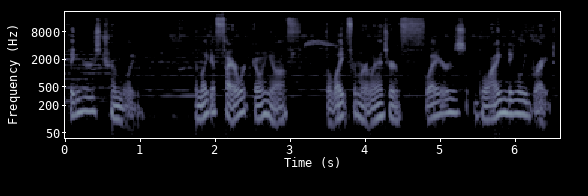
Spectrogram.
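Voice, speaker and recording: A man streaming a role-playing game, reading its text aloud with expressive narration and quick reactions. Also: medium pitch, creaky. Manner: expressive narration broken by laughs and small exclamations. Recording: voice over game music.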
